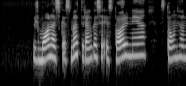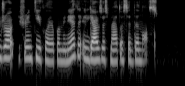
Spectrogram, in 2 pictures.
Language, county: Lithuanian, Kaunas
